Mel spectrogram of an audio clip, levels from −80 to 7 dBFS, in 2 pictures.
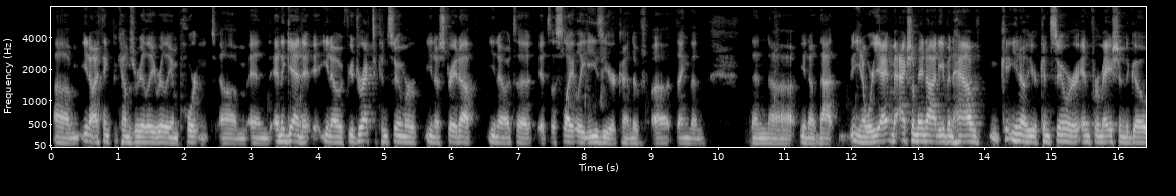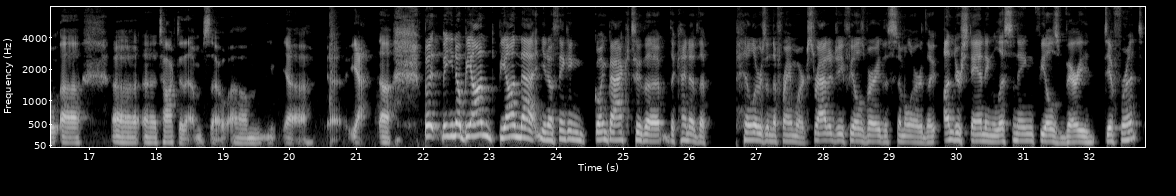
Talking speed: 190 wpm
